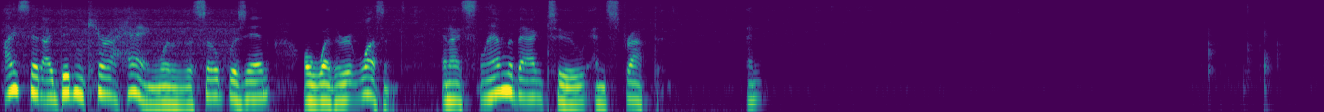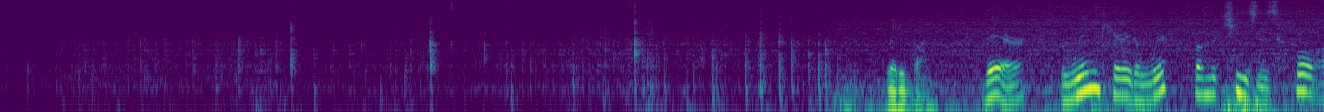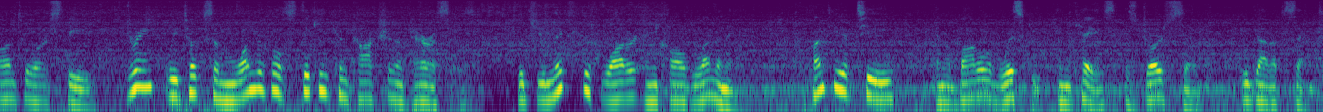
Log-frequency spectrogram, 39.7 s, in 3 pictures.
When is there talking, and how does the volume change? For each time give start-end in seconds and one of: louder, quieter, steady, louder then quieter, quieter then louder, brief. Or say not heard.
0.0-7.6 quieter
22.0-39.6 steady.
